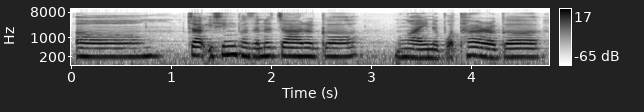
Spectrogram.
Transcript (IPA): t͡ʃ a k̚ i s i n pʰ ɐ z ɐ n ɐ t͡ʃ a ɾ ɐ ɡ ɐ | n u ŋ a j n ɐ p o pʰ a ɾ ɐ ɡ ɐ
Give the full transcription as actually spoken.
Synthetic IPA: t͡ʃ a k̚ i s i ŋ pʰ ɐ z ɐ n ɐ t͡ʃ a ɾ ɐ ɡ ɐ | n u ŋ a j n ɐ p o tʰ a ɾ ɐ ɡ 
